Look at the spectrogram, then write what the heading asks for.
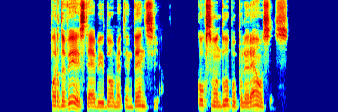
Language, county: Lithuanian, Marijampolė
